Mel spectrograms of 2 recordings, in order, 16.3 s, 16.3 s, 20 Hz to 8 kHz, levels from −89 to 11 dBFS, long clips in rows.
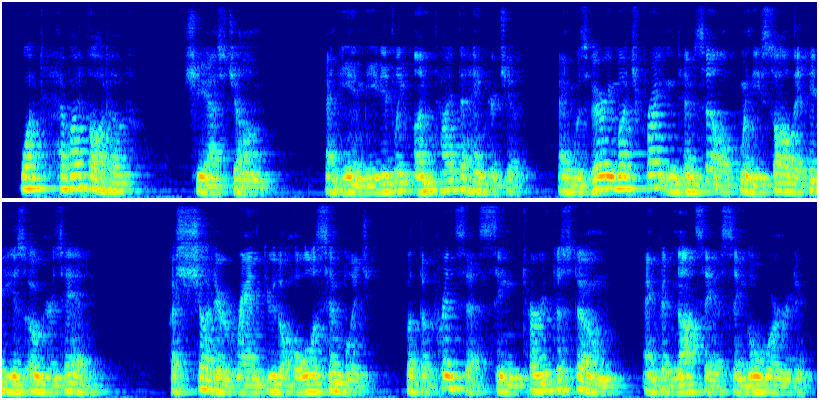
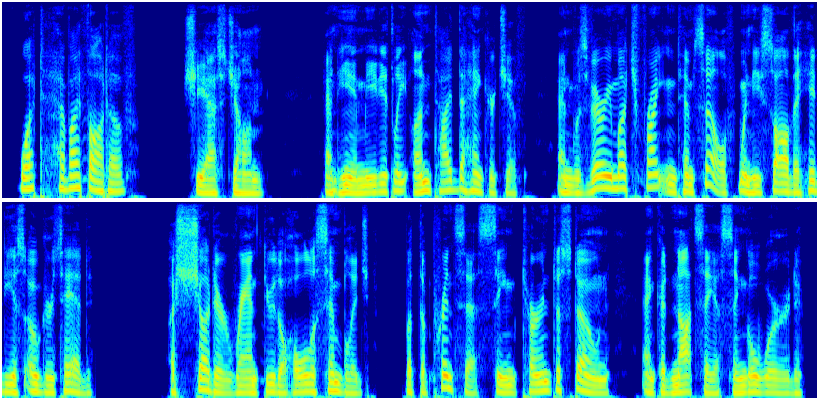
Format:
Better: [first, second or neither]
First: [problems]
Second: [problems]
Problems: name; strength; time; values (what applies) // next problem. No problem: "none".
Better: second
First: room echo; dies away in 0.6 s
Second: none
